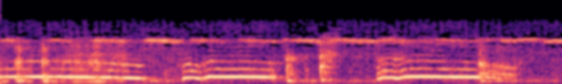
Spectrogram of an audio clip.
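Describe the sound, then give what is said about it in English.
An owl hoots three times, each a long, wavering, mid-pitched call that swoops up and then trails off, loud and with no voices over it. “That was an owl.”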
